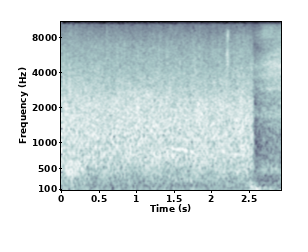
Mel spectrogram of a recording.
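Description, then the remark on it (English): Loud, steady applause with dense, crackling claps filling the air, then dropping off sharply near the end and fading into a quieter wash. “Might as well clap it up and bring us in.”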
